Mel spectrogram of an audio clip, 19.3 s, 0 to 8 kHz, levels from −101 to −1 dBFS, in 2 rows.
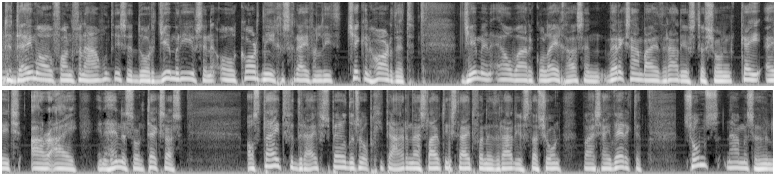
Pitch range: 125-160 Hz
